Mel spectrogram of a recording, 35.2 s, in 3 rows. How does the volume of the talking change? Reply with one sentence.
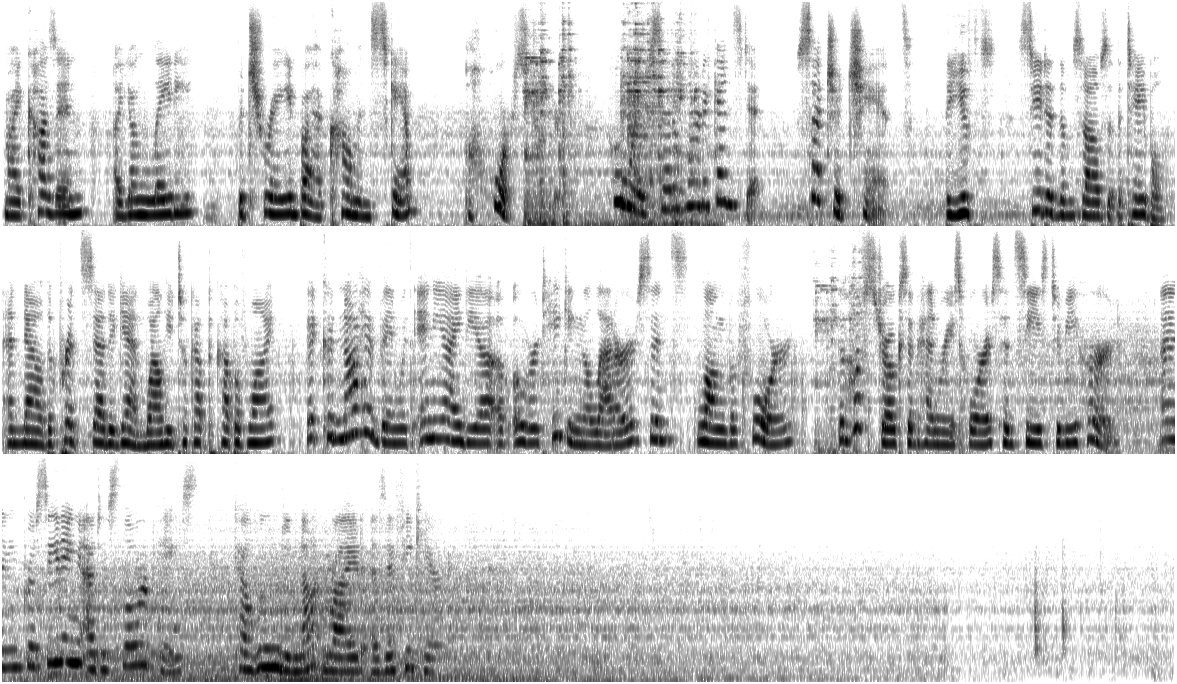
The volume of the talking stays about the same.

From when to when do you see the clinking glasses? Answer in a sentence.
The clinking glasses can be heard from 5.2 to 7.2 s and from 19.8 to 20.6 s.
